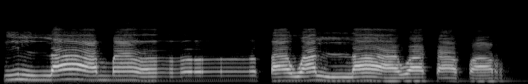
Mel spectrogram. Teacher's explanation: Jadi nggak dibaca man, nggak diperjelas seperti itu nunnya, namun samar, ya samar. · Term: ikhfa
